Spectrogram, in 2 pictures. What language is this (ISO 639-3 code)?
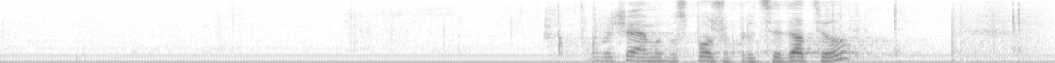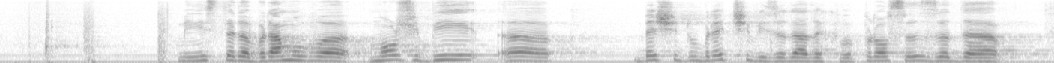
bul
